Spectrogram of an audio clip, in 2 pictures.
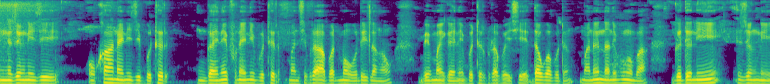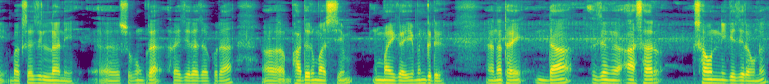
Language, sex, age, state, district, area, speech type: Bodo, male, 45-60, Assam, Baksa, urban, spontaneous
